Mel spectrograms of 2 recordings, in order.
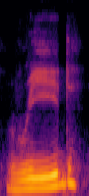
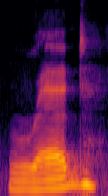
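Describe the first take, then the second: First: It is said as the present-tense form. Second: It is said as the past-tense form. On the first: The action happens now or habitually. "the pronunciation is read in the present" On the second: The action happened in the past. "read in the simple past"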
